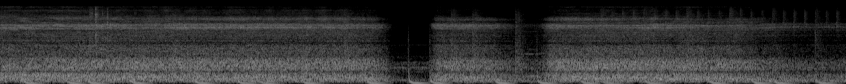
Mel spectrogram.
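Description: Small camping gas stove burner hissing steadily after ignition, the hiss dropping away briefly twice, about four and five seconds in, while the valve is worked.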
